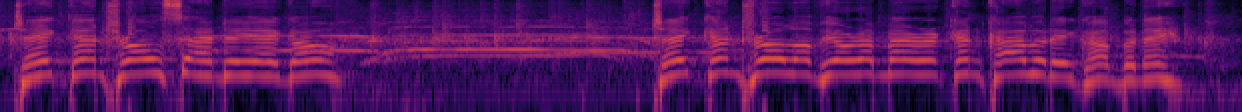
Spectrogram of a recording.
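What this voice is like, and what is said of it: Impression of the Legend gangster character. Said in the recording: “that your impression of that guy from Legend ... That was the gay one ... I'm the gay Bane.”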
